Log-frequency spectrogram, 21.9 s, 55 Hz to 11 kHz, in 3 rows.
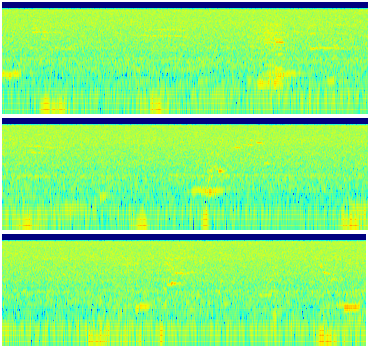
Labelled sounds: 0.6	0.9	humpback whale, 2.5 to 2.7 kHz
2.8	3.4	humpback whale, 2.2 to 3.0 kHz
6.2	6.6	humpback whale, 1.2 to 1.3 kHz
11.6	11.8	humpback whale, 0.83 to 1.2 kHz
17.9	18.5	humpback whale, 0.96 to 1.9 kHz

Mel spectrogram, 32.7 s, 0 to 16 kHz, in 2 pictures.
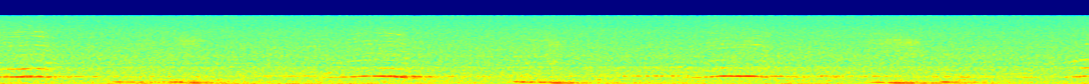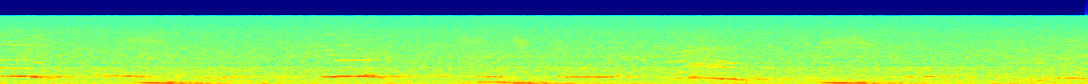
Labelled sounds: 0.1	0.5	humpback whale, 3.0 to 3.9 kHz
16.1	16.7	humpback whale, 0.96 to 2.2 kHz
21.4	21.9	humpback whale, 0.96 to 1.1 kHz
26.4	26.6	humpback whale, 0.96 to 1.1 kHz

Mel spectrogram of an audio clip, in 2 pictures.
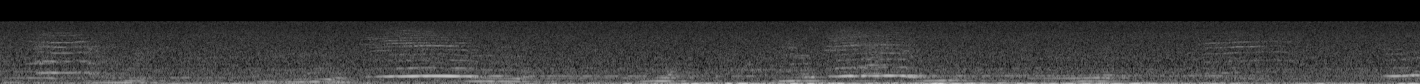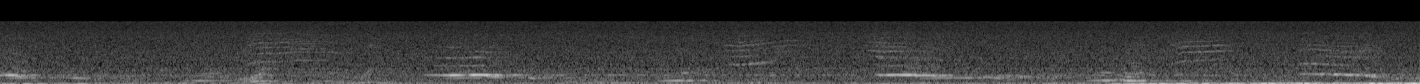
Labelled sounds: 0.3	0.9	humpback whale, 0.93 to 4.0 kHz
3.6	4.7	humpback whale, 0.80 to 3.3 kHz
8.3	8.8	humpback whale, 0.80 to 2.6 kHz
12.0	12.8	humpback whale, 2.1 to 3.0 kHz
16.7	17.4	humpback whale, 0.93 to 2.8 kHz
18.8	19.1	humpback whale, 1.2 to 1.4 kHz
21.4	22.0	humpback whale, 0.86 to 2.6 kHz
22.9	23.3	humpback whale, 1.7 to 1.9 kHz
25.9	26.6	humpback whale, 0.96 to 3.0 kHz
27.3	27.6	humpback whale, 1.8 to 2.0 kHz

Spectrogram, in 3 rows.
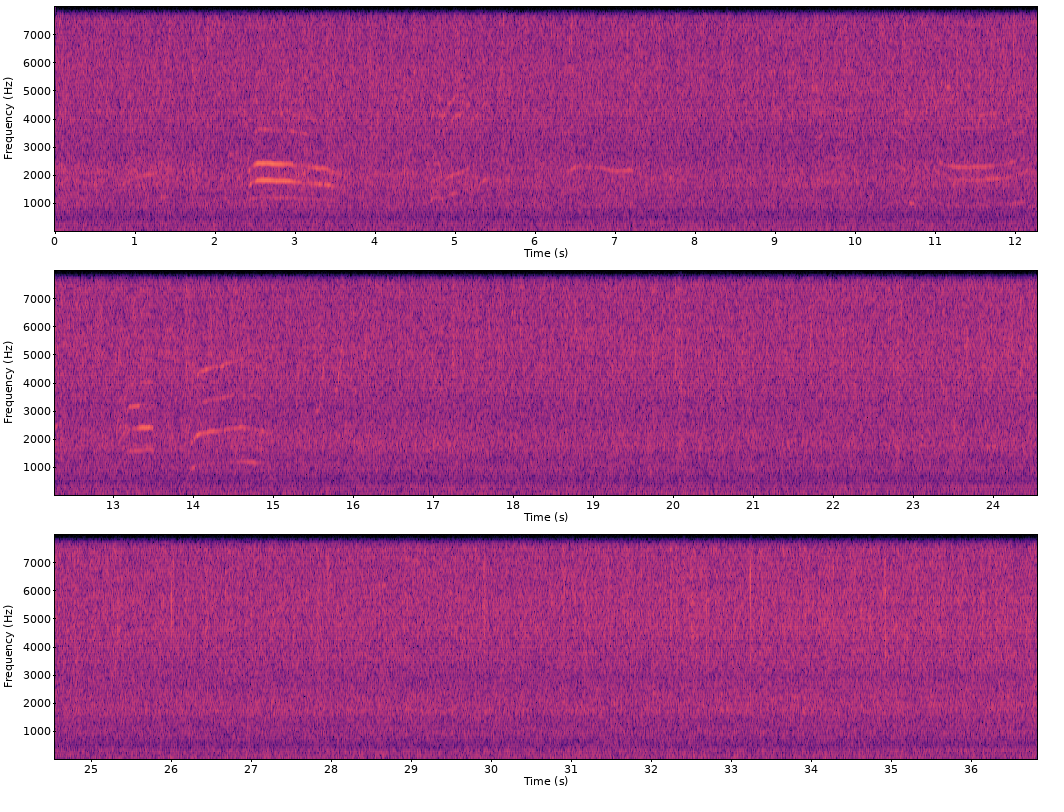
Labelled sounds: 2.4	3.5	killer whale, Bigg's (transient), 1.6 to 2.5 kHz
6.6	7.2	killer whale, Bigg's (transient), 2.1 to 2.3 kHz
11.0	11.8	killer whale, Bigg's (transient), 2.2 to 2.5 kHz
14.0	14.7	killer whale, Bigg's (transient), 2.0 to 4.9 kHz

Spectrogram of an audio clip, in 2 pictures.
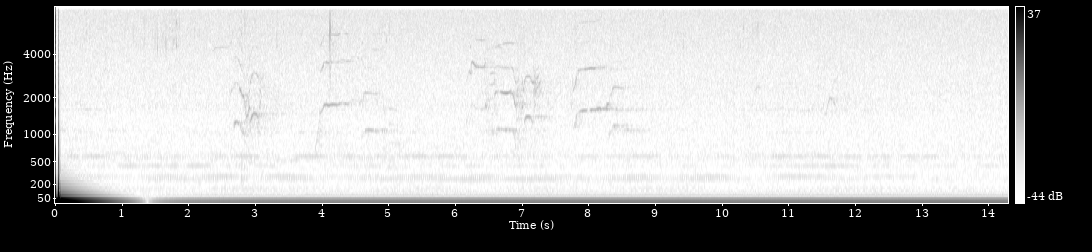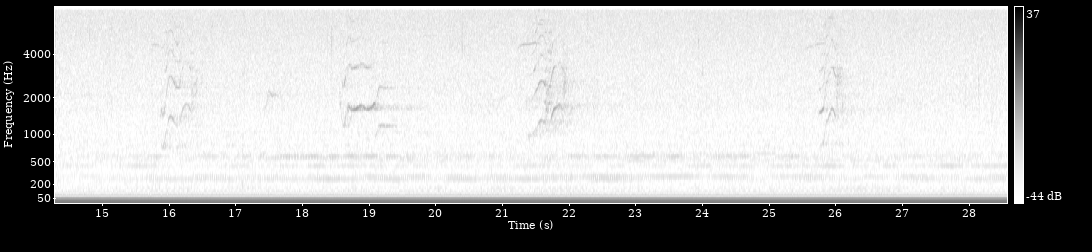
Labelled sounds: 2.3	3.3	killer whale, offshore, 0.70 to 6.4 kHz
3.8	5.2	killer whale, offshore, 0.64 to 5.6 kHz
6.1	7.5	killer whale, offshore, 0.64 to 5.2 kHz
7.8	9.0	killer whale, offshore, 0.75 to 6.8 kHz
11.4	11.9	killer whale, offshore, 1.3 to 3.3 kHz
15.7	16.6	killer whale, offshore, 0.80 to 6.3 kHz
17.4	17.9	killer whale, offshore, 1.4 to 2.4 kHz
18.4	19.5	killer whale, offshore, 0.84 to 7.2 kHz
21.2	22.1	killer whale, offshore, 0.75 to 8.0 kHz
25.6	26.3	killer whale, offshore, 0.64 to 7.1 kHz

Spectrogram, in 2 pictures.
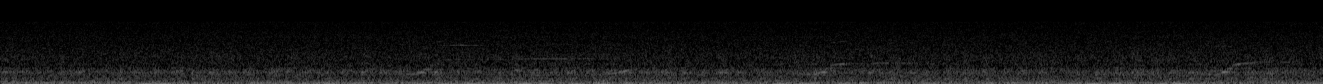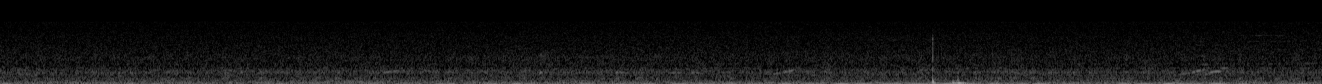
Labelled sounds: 12.3	12.7	humpback whale, 0.80 to 1.1 kHz
25.7	26.0	humpback whale, 3.8 to 3.9 kHz

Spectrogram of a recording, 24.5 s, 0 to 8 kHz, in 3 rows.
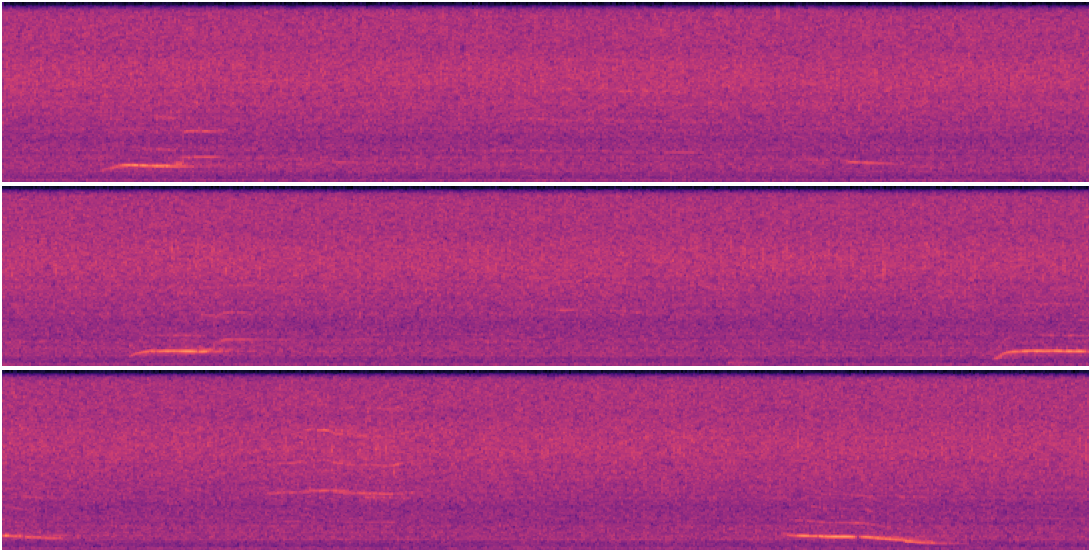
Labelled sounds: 0.8	1.7	humpback whale, 0.78 to 2.3 kHz
5.0	5.2	humpback whale, 1.3 to 1.4 kHz
6.3	6.7	humpback whale, 0.78 to 1.0 kHz
9.3	10.1	humpback whale, 1.0 to 2.4 kHz
18.3	19.3	humpback whale, 2.3 to 2.8 kHz
22.2	23.0	humpback whale, 1.0 to 1.4 kHz

